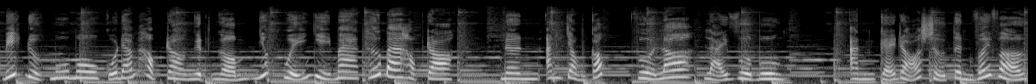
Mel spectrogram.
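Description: High-pitched woman narrating a fairy tale. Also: expressive, unhurried. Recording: music under the voice.

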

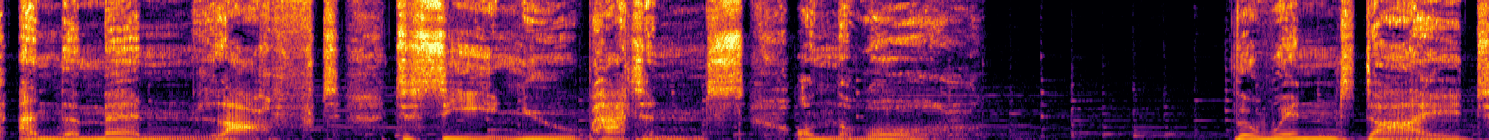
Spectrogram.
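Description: A man playing a grave, impassioned warrior orator in a theatrical, measured audio drama monologue over music. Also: mid-range voice, creaky, darkish tone, heavily acted. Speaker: voice actor.

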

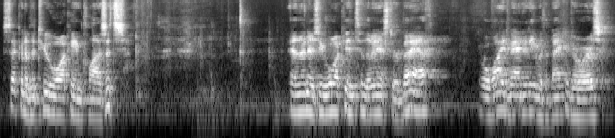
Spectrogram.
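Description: A man narrating a walkthrough of an empty apartment, describing each room in an upbeat real-estate pitch. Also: fairly even intonation, normal speed, pauses often, fairly bright tone, slight background noise. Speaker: apartment tour host. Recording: echoey empty rooms.

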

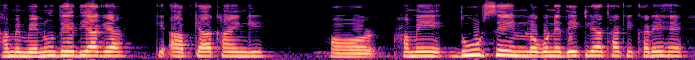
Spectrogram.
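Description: Woman vlogger, playful chatty narration at an unhurried pace; slightly high voice. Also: fairly even intonation, mellow. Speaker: travel vlogger. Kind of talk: casual travel vlog narration. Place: car and roadside stops.

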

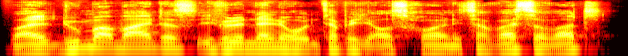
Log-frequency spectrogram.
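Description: A man's voice: mid-range voice, fast talker, darkish tone. A man hosting a podcast in a casual, chatty way, often chuckling as he tells stories. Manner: chatty, often chuckles while telling anecdotes. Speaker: podcast host.

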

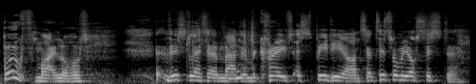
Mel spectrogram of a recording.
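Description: An actor playing an urgent, deferential messenger bearing grim news in a classical audio drama. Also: male voice, fairly high pitch, normal speed, fairly bright tone, a little hiss or hum, close to an everyday voice. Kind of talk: classical stage-style audio drama acting.

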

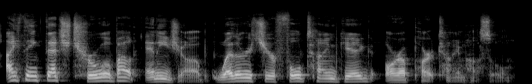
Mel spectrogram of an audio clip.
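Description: A middle-aged man hosting a maker channel, talking to camera in a scripted explainer, starting phrases high and emphatic and dropping low at their ends, recorded close in his home workshop. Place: home workshop room with purple lighting.

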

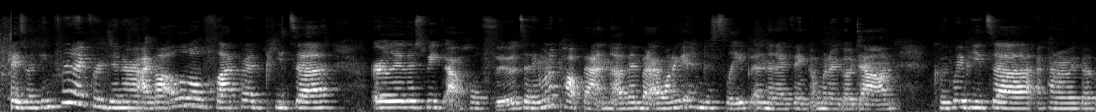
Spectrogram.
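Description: A woman's voice: a bit bright, roomy sound, distant mic, slight background noise, poor audio. A young woman chatting casually to a handheld camera as a vlogger and new mom, gushing and talkative. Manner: gushing, chatty, talks to her baby in a high sing-song. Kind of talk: casual vlog chat. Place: store aisles, then home bathroom.

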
